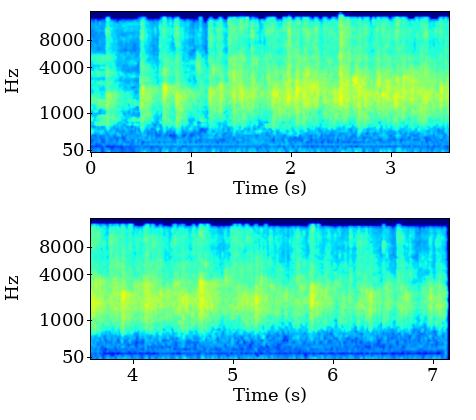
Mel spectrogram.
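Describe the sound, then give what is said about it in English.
A Christian audience claps steadily together, a dense, continuous wash of many hands that swells slightly in the middle and keeps going without pause, with no talking over it. “All clapping Christians will get the blessings ahead of non-clapping Christians.”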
